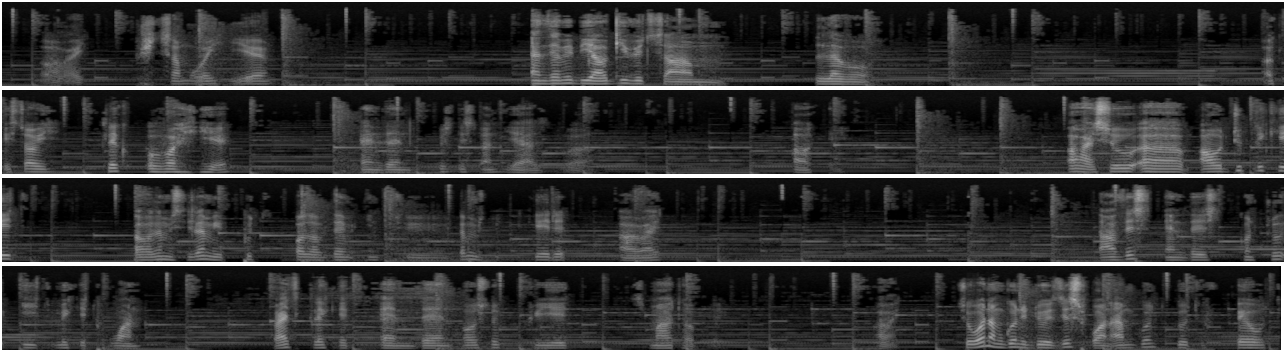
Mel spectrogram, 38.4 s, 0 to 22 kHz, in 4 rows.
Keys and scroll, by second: 1.0 ctrl+shift+Return, 1.5 ctrl+shift+v, 23.5 ctrl+j, 29.0 ctrl+e.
